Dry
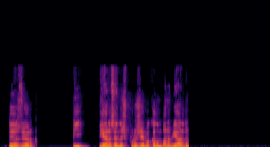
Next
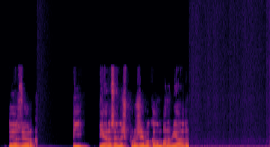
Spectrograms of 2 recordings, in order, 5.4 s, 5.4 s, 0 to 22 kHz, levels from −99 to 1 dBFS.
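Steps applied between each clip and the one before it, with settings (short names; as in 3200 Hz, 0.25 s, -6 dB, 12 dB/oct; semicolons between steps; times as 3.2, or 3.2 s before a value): limiter -27.5 dBFS, peak gain reduction 10 dB; reverse; upward compressor, threshold -44 dBFS; reverse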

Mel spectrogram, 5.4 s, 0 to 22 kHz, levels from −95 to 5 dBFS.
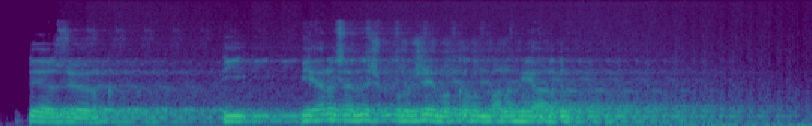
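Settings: low shelf 270 Hz +9.5 dB; reverb RT60 4.0 s, pre-delay 29 ms, DRR 9 dB; lo-fi delay 0.19 s, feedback 80%, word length 9-bit, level -10.5 dB; gain -3 dB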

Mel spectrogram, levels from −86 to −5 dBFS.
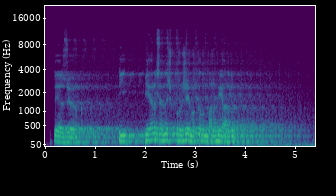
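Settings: bell 77 Hz +7 dB 0.63 oct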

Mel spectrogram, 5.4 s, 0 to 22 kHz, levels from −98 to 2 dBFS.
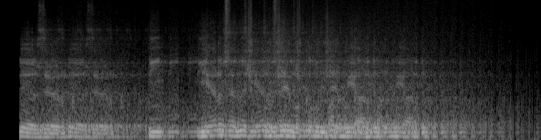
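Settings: tracing distortion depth 0.12 ms; crossover distortion -49.5 dBFS; echo 0.485 s -4 dB; gain -3.5 dB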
